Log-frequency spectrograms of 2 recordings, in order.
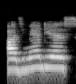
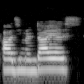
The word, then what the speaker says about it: Ozymandias: I'm going to be reviewing azy mandus or azy mandas either pronunciation is correct so before we get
